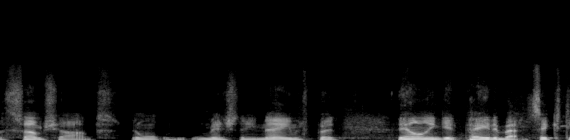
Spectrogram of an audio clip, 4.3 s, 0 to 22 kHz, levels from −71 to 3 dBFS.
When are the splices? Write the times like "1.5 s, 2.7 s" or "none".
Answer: 0.9 s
